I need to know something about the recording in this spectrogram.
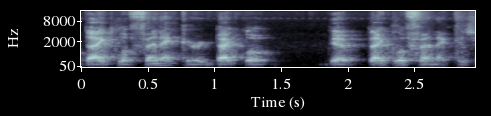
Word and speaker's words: diclofenac: And the main ingredient is called diclofenac, or diclofenac is how I pronounce it, which is it's an anti-inflammatory drug.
